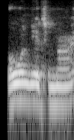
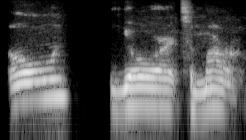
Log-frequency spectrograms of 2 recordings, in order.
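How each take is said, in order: First: It is said casually, without weight or emphasis. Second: It is said slowly and firmly, with strong emphasis. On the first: The words are heard but not taken seriously. "You're not paying attention to. Just own your tomorrow. Yeah, whatever" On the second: The statement is truly understood and felt. "But once you really get it"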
